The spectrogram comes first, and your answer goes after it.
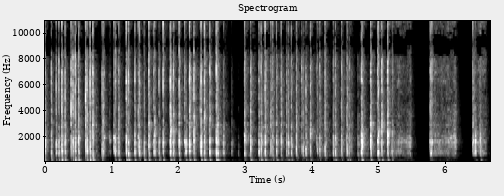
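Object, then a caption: Printed cardboard box. Long acrylic nails tap rapidly on a closed, medium-size printed cardboard Breakfast Essentials drink-mix box, apparently full of packets and held in a hand. Dozens of short, dry, hollow clicks with a soft low thump come in quick bursts and stop almost instantly. Brief pauses near three seconds and toward the end separate the bursts, and the final stretch turns into softer, scratchier strokes.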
